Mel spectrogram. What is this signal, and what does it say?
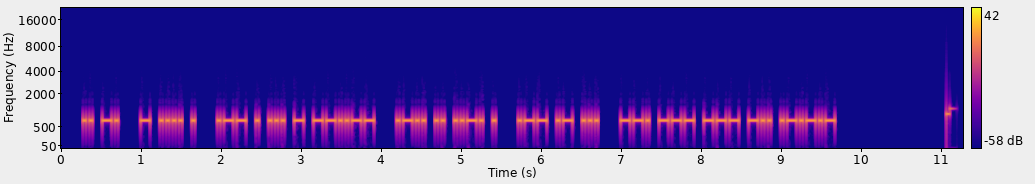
Morse code, heard as a keyed tone, about 30 wpm, 700 Hz. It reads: IN THE WEST, LIFE WAS GOOD.
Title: Sentences from Top 1000 Words - Review Part 2 - 30wpm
